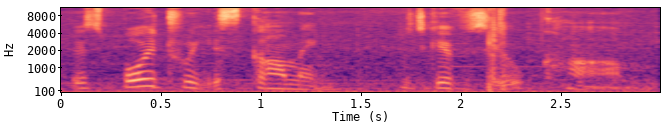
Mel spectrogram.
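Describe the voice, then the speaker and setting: A woman with an Indian accent speaks at medium pitch and a moderate pace. Noticeable background noise and audible room echo fill the recording. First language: Hindi. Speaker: poet and teacher. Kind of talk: TV interview.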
